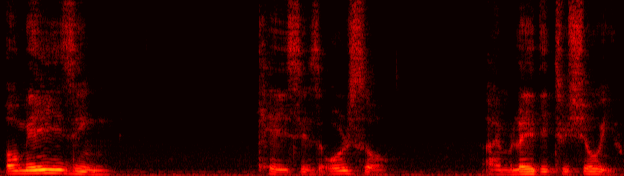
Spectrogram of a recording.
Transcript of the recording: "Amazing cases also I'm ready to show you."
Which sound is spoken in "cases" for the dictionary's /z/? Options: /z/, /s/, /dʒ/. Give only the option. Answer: /z/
